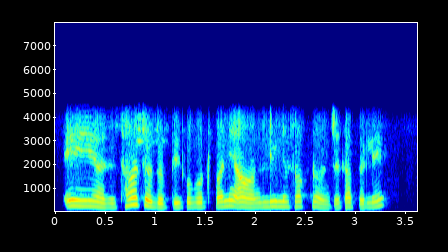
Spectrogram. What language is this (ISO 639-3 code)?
nep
